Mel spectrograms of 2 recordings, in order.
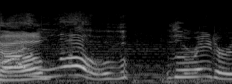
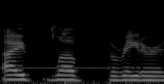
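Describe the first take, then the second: First: It is said with enthusiasm and conviction. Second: It is said half-heartedly, with a laugh.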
